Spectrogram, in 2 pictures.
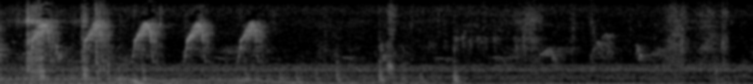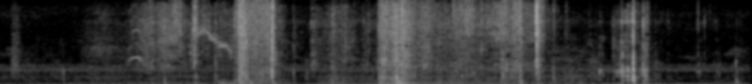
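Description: Small bird calling outdoors: a quick run of high chirps in the first two seconds, over a lower wavering gliding call. Later come a few sharp knocks and thumps, the loudest about three-quarters of the way through.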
